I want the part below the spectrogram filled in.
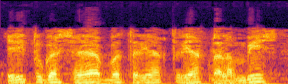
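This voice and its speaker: A man's voice: mid-range voice, steady tone, fairly quick, slightly rough, highs cut off. A Sundanese man in a comedy sketch, playing a hesitant, rambling simpleton. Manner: dim-witted, rambling, hesitant.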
